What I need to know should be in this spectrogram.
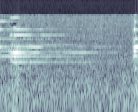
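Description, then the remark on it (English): A doorbell chimes with a clear ringing tone that lingers and slowly fades, then a second chime strikes right at the end. It sounds faint, with no one talking. “Doorbell's ringing.”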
